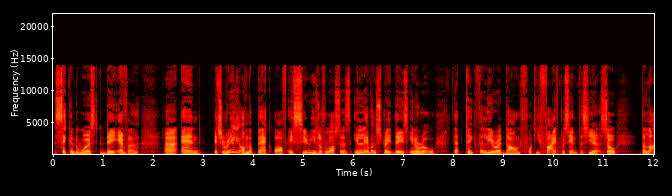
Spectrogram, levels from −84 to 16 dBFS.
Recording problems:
abrupt cut into speech; at the end

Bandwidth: 14 kHz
